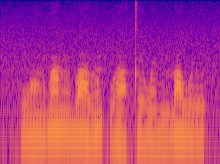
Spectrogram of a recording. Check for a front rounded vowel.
absent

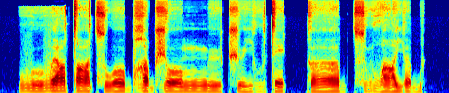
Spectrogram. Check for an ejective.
absent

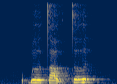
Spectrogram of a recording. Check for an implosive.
present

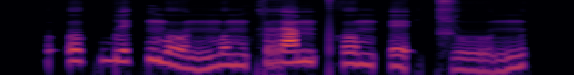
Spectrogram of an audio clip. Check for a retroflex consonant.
absent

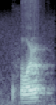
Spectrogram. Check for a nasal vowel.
absent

